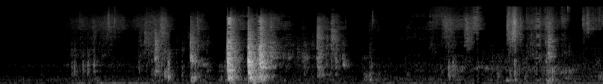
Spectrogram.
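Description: Irregular clunks and clatter of stacked plastic plant pots and a plastic tray being handled and moved, loudest a couple of seconds in.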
